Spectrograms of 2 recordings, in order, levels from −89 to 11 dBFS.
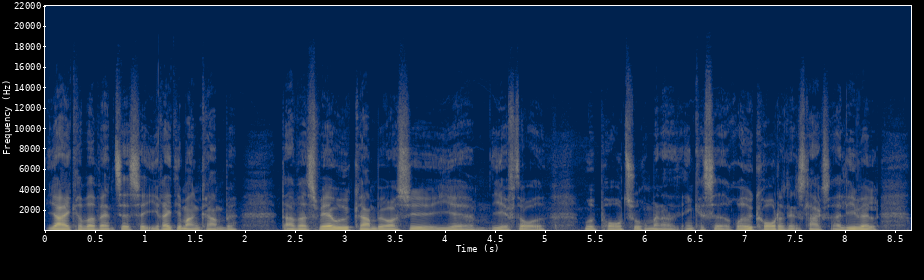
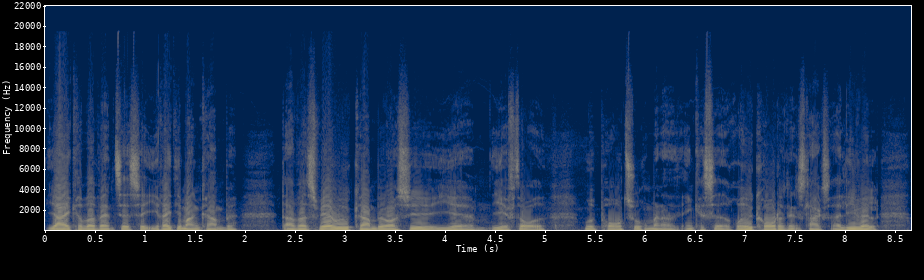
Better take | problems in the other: first | distortion; slight; 6% of the sound clipped

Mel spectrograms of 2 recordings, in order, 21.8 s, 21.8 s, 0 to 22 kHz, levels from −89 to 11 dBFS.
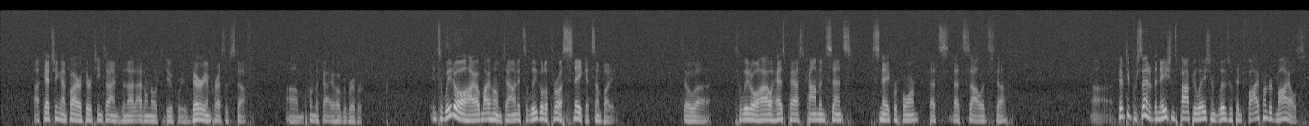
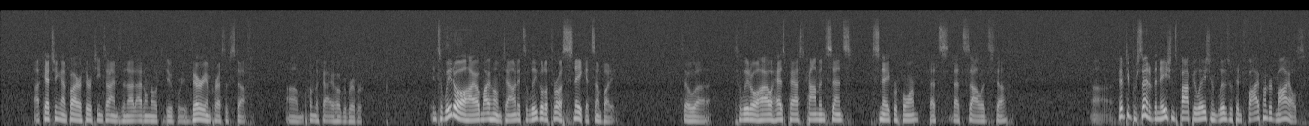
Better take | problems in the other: neither | hiss; noticeable; throughout; 15 dB below the speech; the same in both

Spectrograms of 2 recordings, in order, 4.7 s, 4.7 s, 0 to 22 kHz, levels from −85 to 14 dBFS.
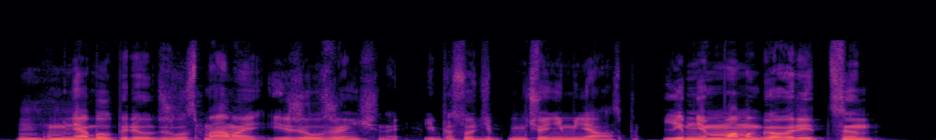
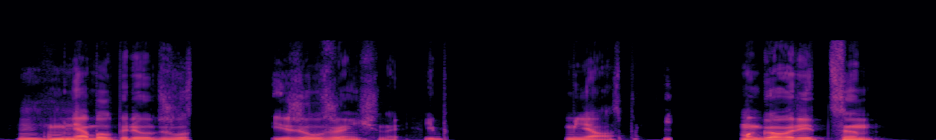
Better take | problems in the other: first | audio cutting out; at 1 s, at 2 s for 0.5 s and at 3.5 s

